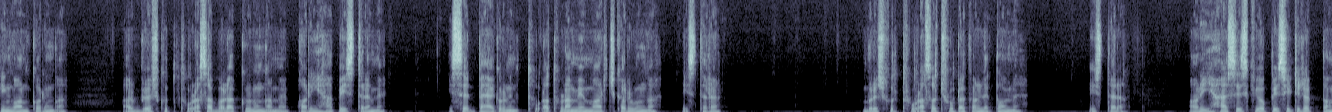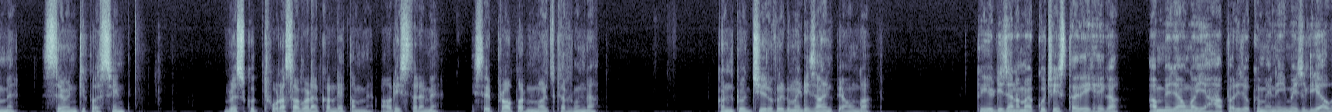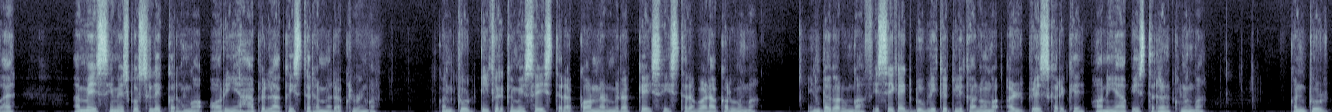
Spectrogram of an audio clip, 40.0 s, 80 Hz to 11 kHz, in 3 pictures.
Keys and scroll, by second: 2.0 ], 9.1 [, 14.1 7, 14.4 0, 21.3 ctrl+0, 34.8 Return.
